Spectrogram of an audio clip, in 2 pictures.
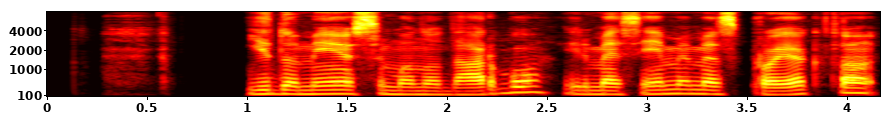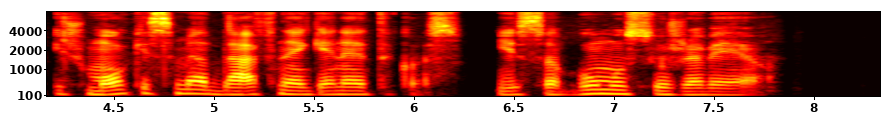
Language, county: Lithuanian, Kaunas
